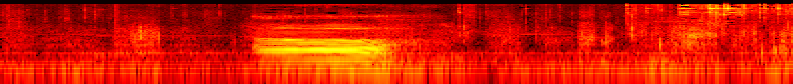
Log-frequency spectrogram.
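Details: Pit bull mix with rare colors at a dog park during rope tug play, letting out one drawn-out harmonic whine or yelp lasting about half a second, with voices around.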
